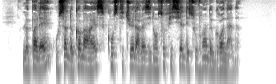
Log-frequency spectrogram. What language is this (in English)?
French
